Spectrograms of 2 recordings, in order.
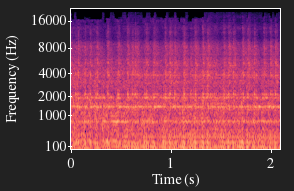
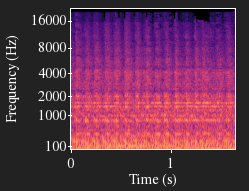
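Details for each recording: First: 1995 Sea-Doo GTX two-stroke after exhaust leak repair with new gaskets and RTV, started on choke in the driveway: steady, even drone with crisp exhaust beat, no misfires or rattles; running good. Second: 1995 Sea-Doo GTX two-stroke revving on the flush water hose: sharp raspy popping chatter on each firing pulse; exhaust leak between exhaust manifold and pipe, later fixed with new gaskets and RTV.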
